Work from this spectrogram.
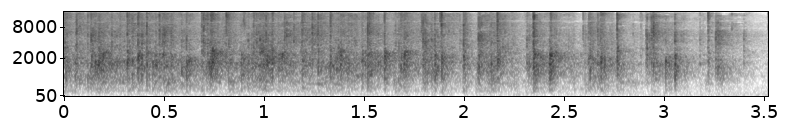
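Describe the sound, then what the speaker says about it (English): An audience at a goalball end-of-season awards event applauds loudly and steadily, dense clapping sustained throughout before easing slightly at the very end. "Please give a round of applause to our great group."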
